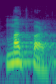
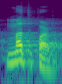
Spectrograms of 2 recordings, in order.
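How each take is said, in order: The two takes are said the same way.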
